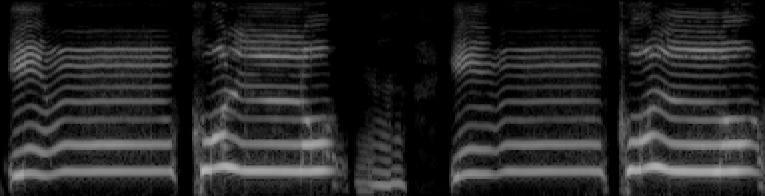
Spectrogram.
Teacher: Ikhfa itu artinya samar, maka samar itu artinya ketika kita mendengung sudah siap-siap masuk ke huruf kaf.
